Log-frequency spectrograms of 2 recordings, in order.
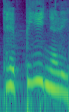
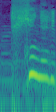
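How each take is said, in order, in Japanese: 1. 2つ目の音節は有声の'b'で始まる。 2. 2つ目の音節は無声の'h'で始まる。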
